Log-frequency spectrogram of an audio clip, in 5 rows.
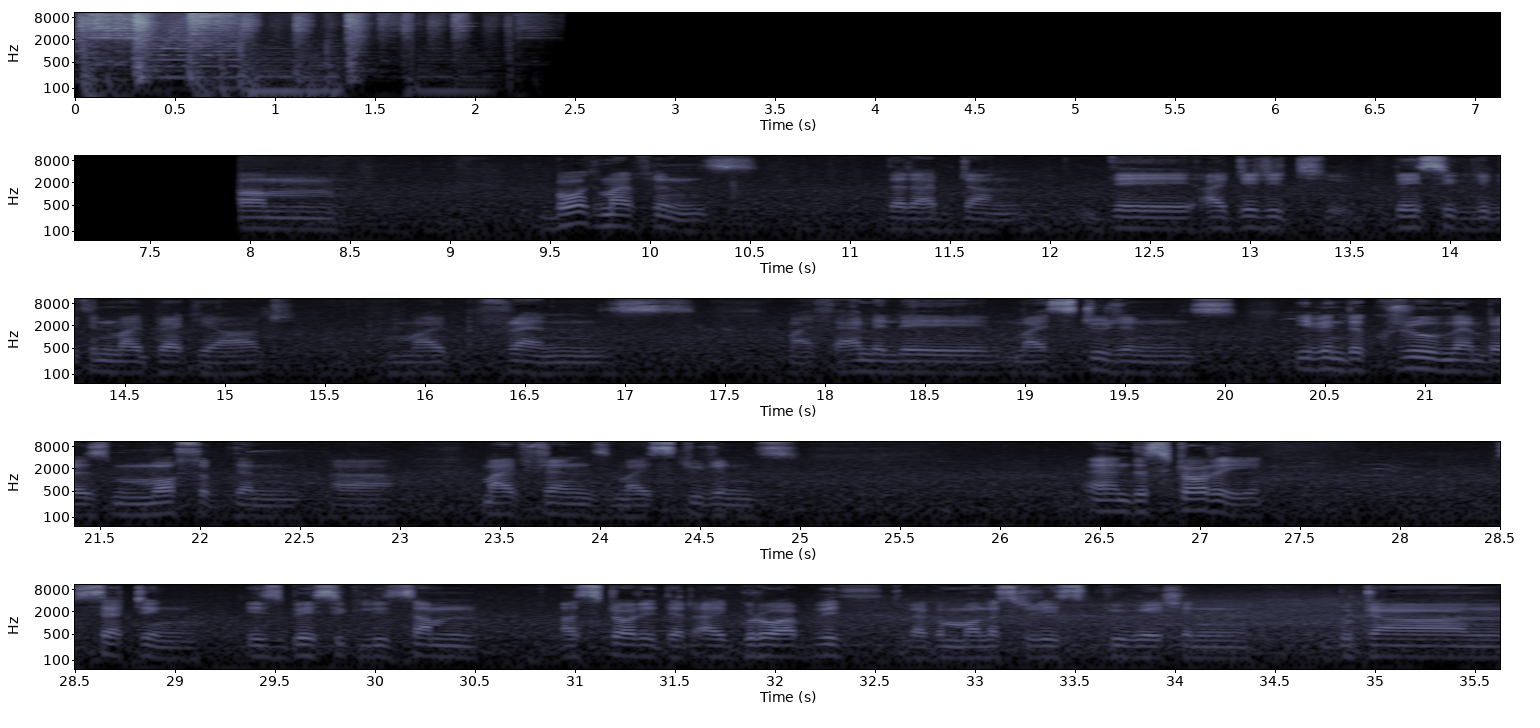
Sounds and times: Music: 0.0 - 2.4
Speech: 8.0 - 8.5, 9.5 - 10.6, 11.2 - 25.0, 26.4 - 27.4, 28.5 - 35.6.

